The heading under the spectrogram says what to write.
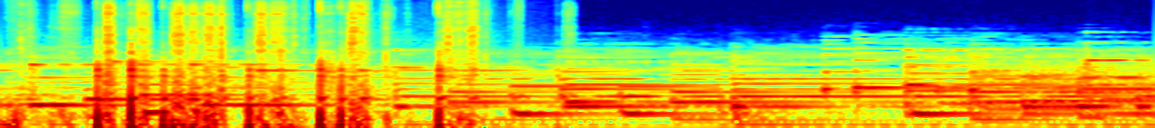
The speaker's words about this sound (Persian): مردم نیشابور با شوق سخنان امام را می‌نوشتند. بعضی‌ها می‌گویند هزاران قلم همزمان روی کاغذ حرکت می‌کرد.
